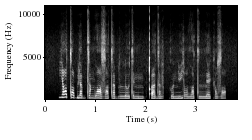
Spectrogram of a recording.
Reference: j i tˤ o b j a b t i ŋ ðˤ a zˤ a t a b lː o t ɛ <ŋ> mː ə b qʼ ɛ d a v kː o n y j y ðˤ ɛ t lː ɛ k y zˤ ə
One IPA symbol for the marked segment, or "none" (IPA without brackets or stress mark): ŋ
